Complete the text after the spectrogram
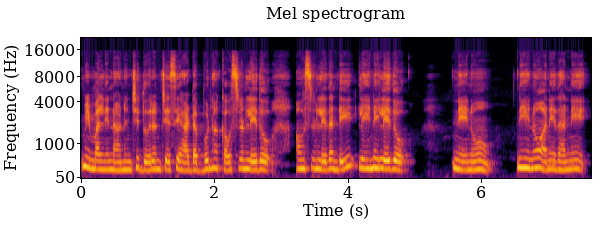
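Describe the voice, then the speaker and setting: A woman's voice: medium pitch, darkish tone, natural voice. A hurt young wife from an audio storybook, crying as she pleads with and reproaches her husband, as a woman narrator puts her on. The voice stays level, with little rise and fall.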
